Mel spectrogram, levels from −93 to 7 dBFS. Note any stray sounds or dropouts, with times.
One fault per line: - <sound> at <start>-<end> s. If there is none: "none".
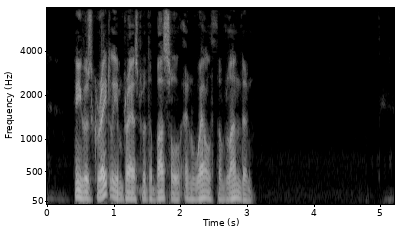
none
